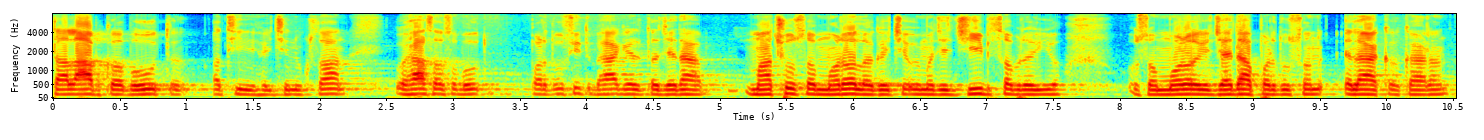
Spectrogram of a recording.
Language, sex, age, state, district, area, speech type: Maithili, male, 18-30, Bihar, Darbhanga, rural, spontaneous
